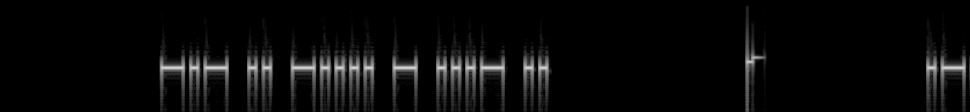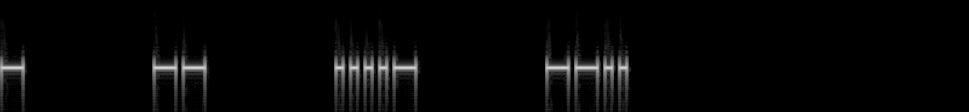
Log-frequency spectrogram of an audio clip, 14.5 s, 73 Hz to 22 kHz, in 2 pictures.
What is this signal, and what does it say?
Morse code, heard as a keyed tone, about 22 wpm, spaced as for 13 wpm, 700 Hz. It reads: KI6TVI WM4Z
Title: USA Call Signs - 6x Character Spacing - 22wpm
